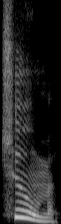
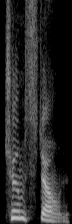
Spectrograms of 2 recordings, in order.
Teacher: It's called a tomb, and the B, silent. We don't pronounce the B, just an M.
